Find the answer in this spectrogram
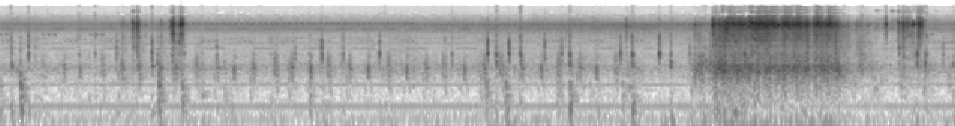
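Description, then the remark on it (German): Video game assault rifle gunfire: scattered sharp, clicky shots throughout, then a loud, dense burst of rapid automatic fire lasting a couple of seconds near the end, with no voices. “Ich hab nur noch neun Schuss für AR.”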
